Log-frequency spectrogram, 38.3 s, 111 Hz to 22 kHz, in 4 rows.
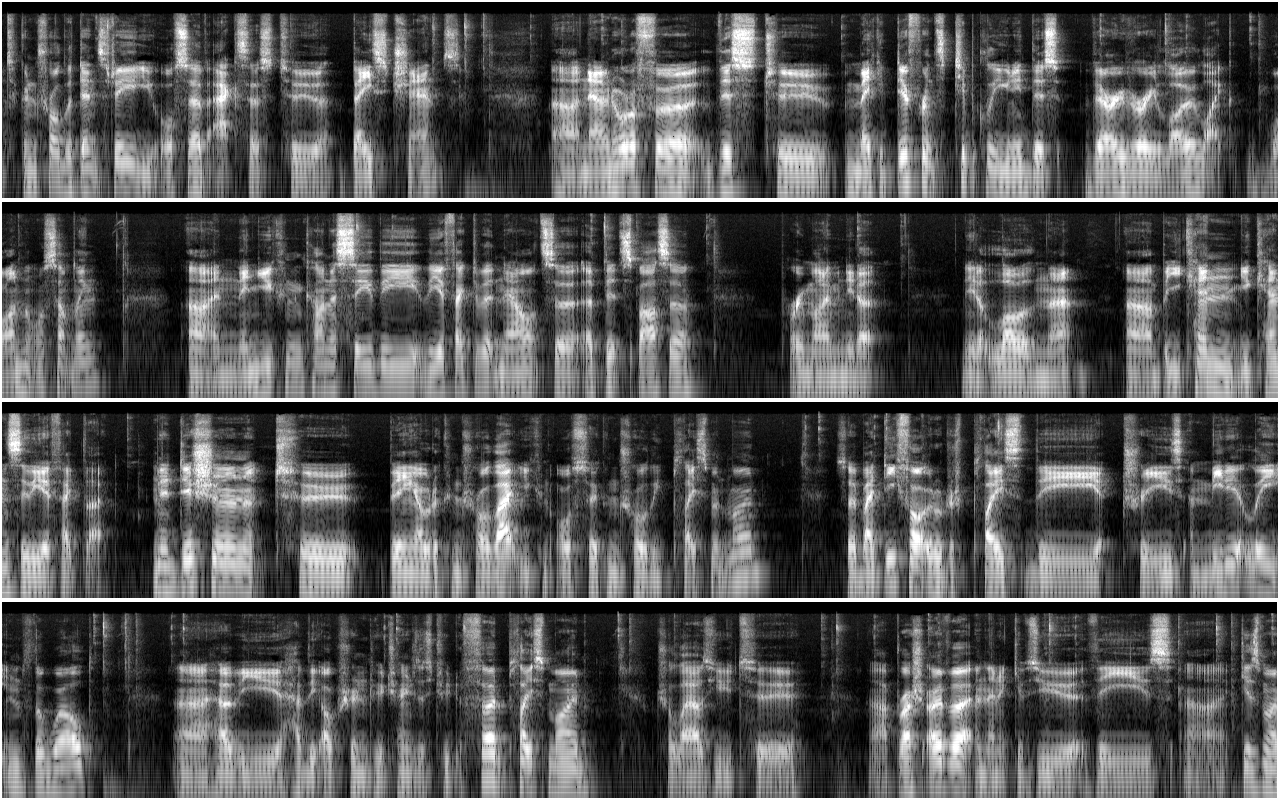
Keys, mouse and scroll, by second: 1.3 ctrl+click, 3.4 ctrl+z, 3.9 ctrl+click, 4.3 ctrl+scroll up 1, 6.3 click, 8.8 ctrl+click, 9.1-9.7 ctrl+scroll down 1, 9.7 right click, 12.5 ctrl+click, 14.1 ctrl+z, 14.8 click, 16.3 right click, 25.1 click, 26.0 right click, 26.7 ctrl+click, 29.4 ctrl+z, 29.9 click, 31.5 click, 32.2 ctrl+click, 32.4 ctrl+scroll up 1, 33.0 ctrl+scroll down 1, 33.7 right click, 35.2 ctrl+click, 36.7 ctrl+click, 36.8-37.5 ctrl+scroll up 1, 38.1 click.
